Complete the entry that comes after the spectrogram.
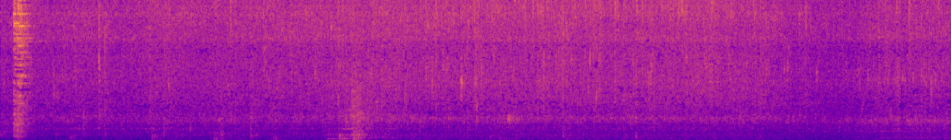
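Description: Battered squash pieces frying in hot oil in an iron wok: a steady sizzle, with a knock against the pan about three and a half seconds in.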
